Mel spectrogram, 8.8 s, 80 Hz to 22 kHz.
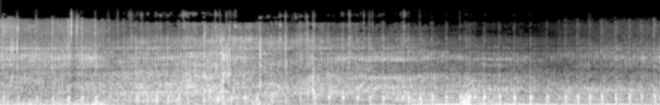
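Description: KTM 300 EXC two-stroke dirt-bike engine running at low revs, a steady hum with an even ticking pulse.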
